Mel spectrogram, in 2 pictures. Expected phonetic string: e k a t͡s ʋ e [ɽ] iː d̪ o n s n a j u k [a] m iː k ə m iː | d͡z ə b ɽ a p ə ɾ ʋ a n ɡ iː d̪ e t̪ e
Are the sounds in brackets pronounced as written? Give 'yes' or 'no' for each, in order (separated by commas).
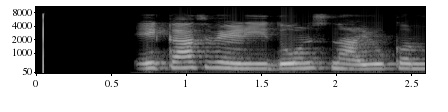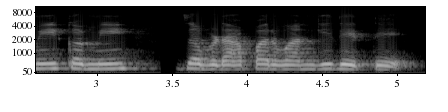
no, no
